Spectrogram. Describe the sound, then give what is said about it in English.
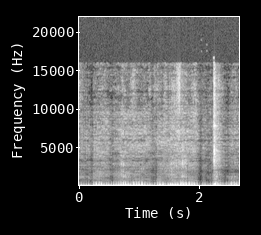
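A cat vocalizes with a deep, rumbling, purr-like growl that pulses steadily for a few seconds, fairly loud, briefly dipping before a short sharper sound near the end. “And he's got a cat.”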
